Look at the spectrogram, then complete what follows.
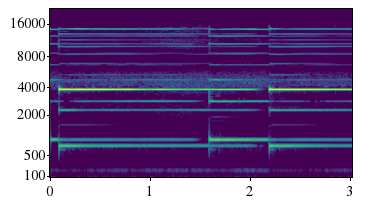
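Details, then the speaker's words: Wireless doorbell chime box rung again indoors: three clear two-tone dings that decay evenly and the LED flashes with each ring, so the chime works normally. "sounds like the chime like the standard chime boxes the LED flashed when it rings"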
